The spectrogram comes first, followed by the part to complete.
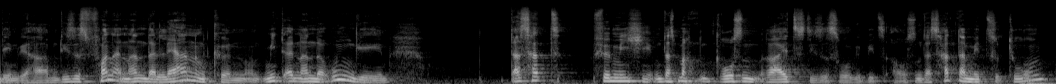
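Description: A man's voice: mid-range voice, a little mellow. Guy from the ruhr area chatting in an interview, hesitant, lots of uhs and restarts. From Ruhr area, Germany. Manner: thoughtful, many hesitations and restarts. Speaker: interviewee, photographer and author. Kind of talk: reflective interview talk.

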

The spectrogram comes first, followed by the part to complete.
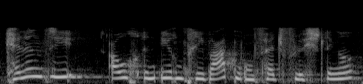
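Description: A woman's voice: high-pitched, a little slow. A teenage girl, a youth podcast reporter, politely reading prepared interview questions. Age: teens. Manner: polite, carefully read questions. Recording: dull lo-fi sound.

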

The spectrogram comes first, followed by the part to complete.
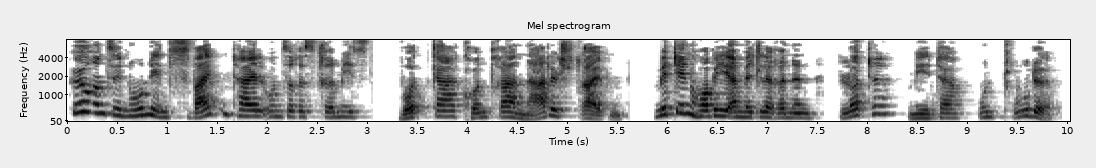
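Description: A woman's voice: mid-range voice, sing-song, slow pace, darkish tone. A woman announces a radio programme from a script. She takes her time, and her intonation moves widely up and down. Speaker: radio show presenter.

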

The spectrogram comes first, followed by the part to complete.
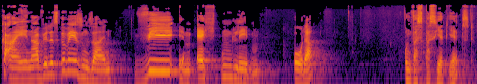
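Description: A narrator telling a children's radio play, addressing listeners conversationally in a husky voice. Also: medium pitch, very animated, very slow, long pauses.

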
